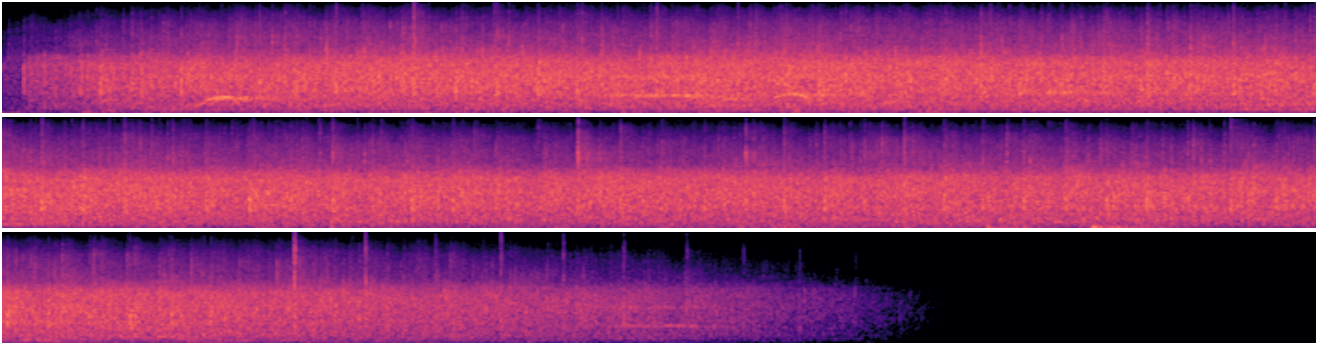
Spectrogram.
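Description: Audience applauding, a dense steady clapping that starts suddenly and fades out over the last few seconds.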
